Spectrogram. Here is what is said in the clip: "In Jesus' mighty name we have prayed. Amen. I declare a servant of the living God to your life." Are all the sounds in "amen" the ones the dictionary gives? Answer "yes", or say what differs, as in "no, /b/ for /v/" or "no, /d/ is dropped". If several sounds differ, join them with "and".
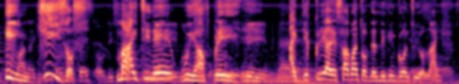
no, /m/ is dropped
